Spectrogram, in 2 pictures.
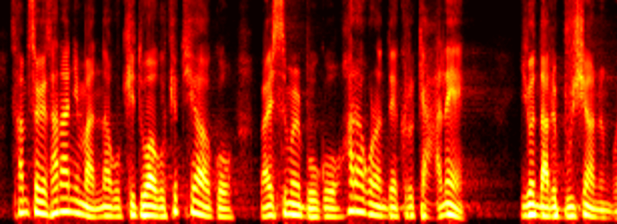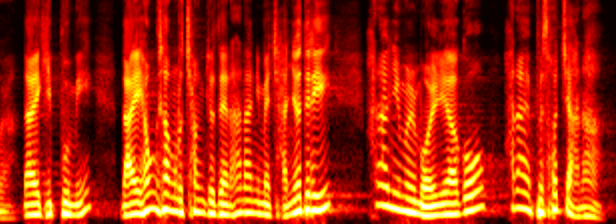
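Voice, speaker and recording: A man preaching a youth sermon as pastor, animated, acting out voices and prayers. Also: medium pitch, long reverb tail.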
